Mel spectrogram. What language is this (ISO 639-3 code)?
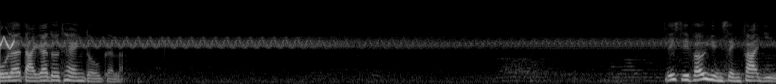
yue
